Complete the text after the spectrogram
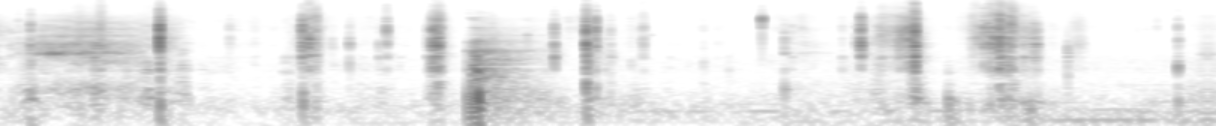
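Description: Plastic trim clicks and taps under gloved fingers.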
